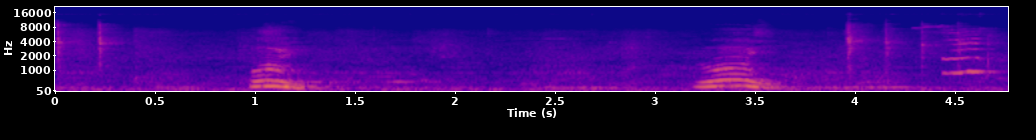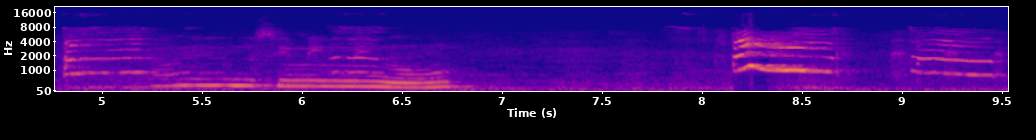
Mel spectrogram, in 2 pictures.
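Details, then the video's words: Hungry street puppies named Crazy, Browny and Kabang cry for their missing mother with scattered thin whimpers, a drawn-out wavering whine in the middle and a few sharp high yelps, over a quiet background hum. "CRYING DOG"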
